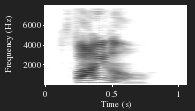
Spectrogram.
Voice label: "FINAL", english; 3000 words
